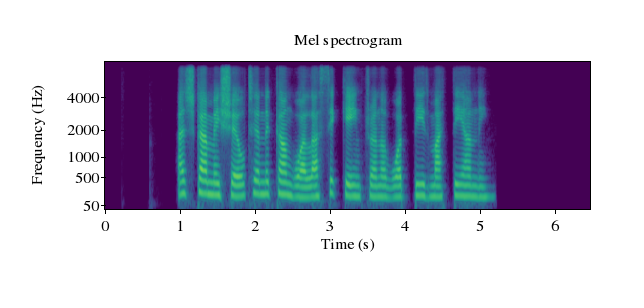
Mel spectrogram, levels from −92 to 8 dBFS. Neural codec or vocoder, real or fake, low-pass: codec, 16 kHz, 0.2 kbps, FocalCodec; fake; 7.2 kHz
